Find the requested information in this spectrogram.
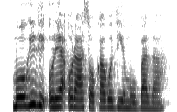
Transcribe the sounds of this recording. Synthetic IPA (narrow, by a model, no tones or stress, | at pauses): moɣiðiʔoɾeaʔoɾaːsɔːkaɣoðiemobaða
